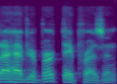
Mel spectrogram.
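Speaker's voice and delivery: ordinary talk, nothing marked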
